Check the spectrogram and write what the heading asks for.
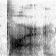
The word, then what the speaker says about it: tore: Detalhe, tá vendo que na palavra tore termina com a letra E? Qualquer palavra em inglês que termina com a letra E, não se pronuncia, tá? Exceto se tiver duas letras E no final. Se tiver uma letra E, essa letra E não existe.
